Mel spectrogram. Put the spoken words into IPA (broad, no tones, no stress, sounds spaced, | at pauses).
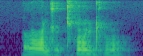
l ɑ̃ ɡʲ o cʰ õ lʲ ɖʱ õ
